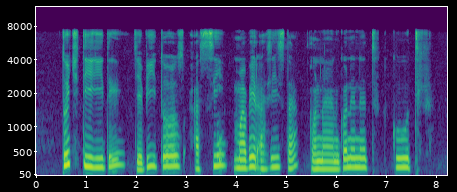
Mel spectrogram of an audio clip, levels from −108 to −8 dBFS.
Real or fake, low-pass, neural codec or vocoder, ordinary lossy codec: real; 7.2 kHz; none; none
